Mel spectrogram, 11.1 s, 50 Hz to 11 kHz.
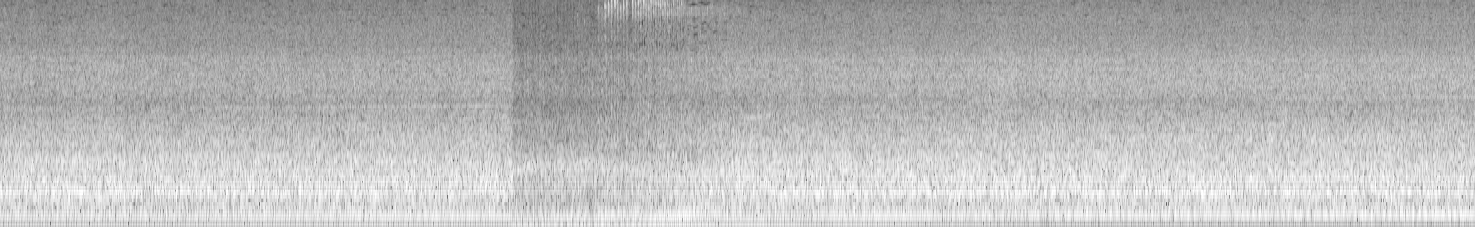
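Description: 1969 VW Beetle's air-cooled flat-four engine running at a raised speed. About four seconds in its pitch dips briefly, then climbs to a higher steady speed that holds, while the full 36 degrees of ignition advance of the new Pertronix distributor is checked with a timing light.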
